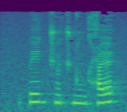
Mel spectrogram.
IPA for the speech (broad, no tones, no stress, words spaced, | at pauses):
peɡt͡ʃõt͡ʃdũɡ ħɛ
